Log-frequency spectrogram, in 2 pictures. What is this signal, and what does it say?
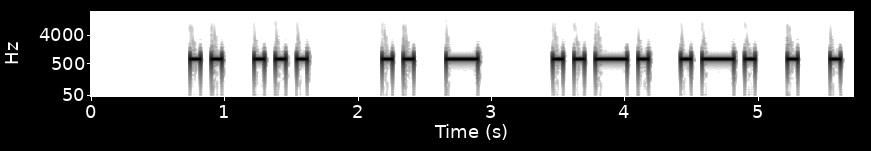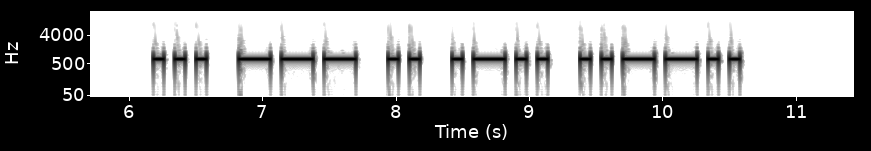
Morse code, heard as a keyed tone, about 15 wpm, 700 Hz. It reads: IS IT FREE SOIL?
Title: Sentences from Top 1000 Words - Review Part 4 - 15wpm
